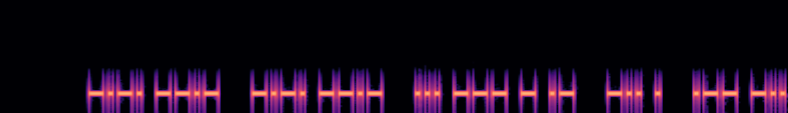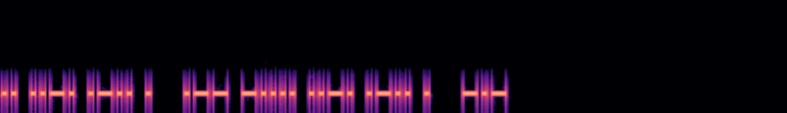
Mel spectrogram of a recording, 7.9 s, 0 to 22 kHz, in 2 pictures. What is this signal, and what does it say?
Morse code, heard as a keyed tone, about 50 wpm, 700 Hz. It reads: CQ CQ SOTA DE W6FLE W6FLE K
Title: Common QSO Phrases Encore 50wpm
